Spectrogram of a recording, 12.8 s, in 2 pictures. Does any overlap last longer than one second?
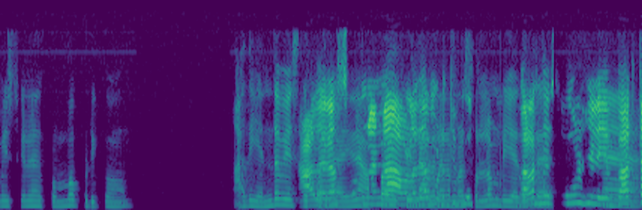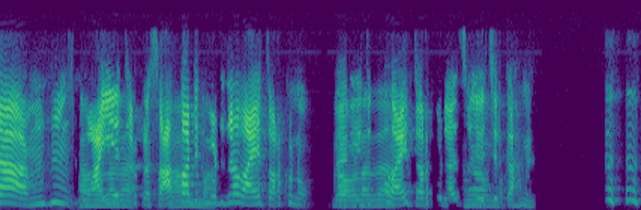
Yes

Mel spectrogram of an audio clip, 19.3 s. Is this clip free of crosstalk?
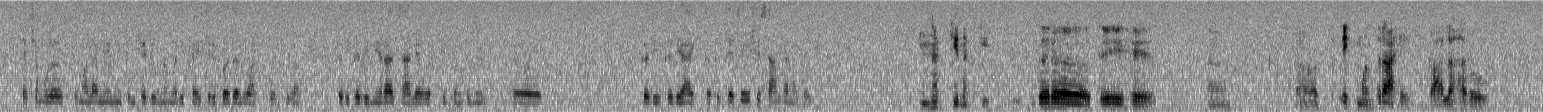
Yes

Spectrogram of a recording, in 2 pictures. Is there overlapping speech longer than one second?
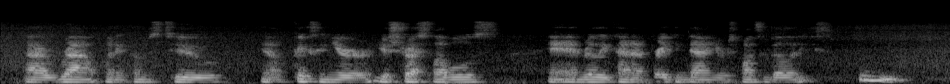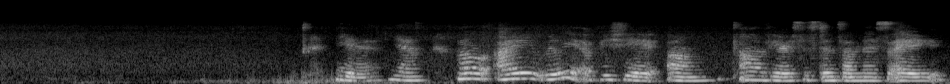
No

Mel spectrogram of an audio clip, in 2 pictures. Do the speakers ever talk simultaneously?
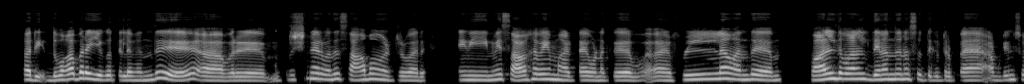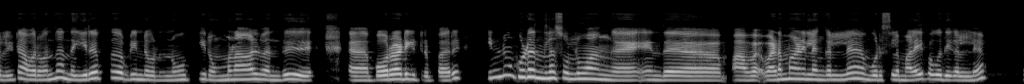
No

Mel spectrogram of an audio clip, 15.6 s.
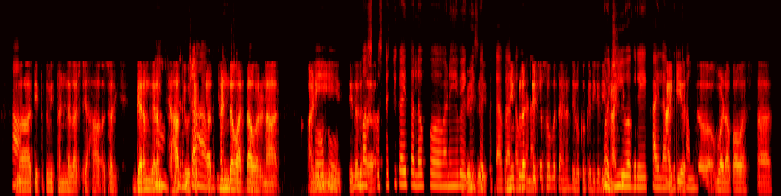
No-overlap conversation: No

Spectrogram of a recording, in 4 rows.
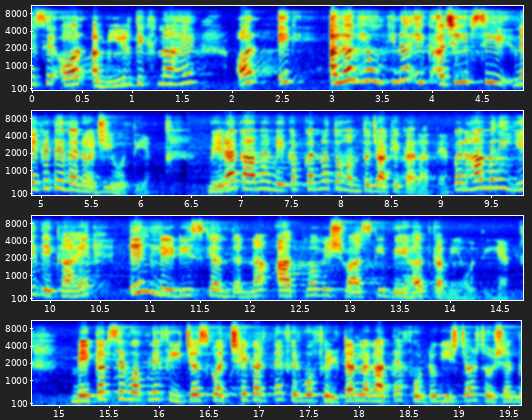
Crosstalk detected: No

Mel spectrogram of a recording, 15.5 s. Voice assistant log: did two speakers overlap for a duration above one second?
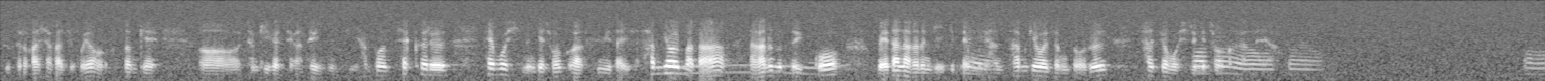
Yes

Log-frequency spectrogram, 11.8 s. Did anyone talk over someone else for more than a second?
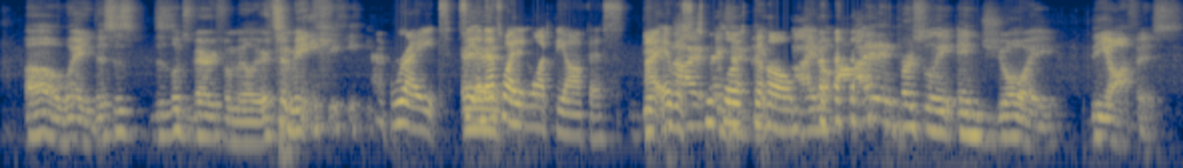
Yes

